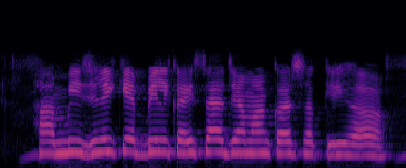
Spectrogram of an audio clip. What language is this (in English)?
Magahi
